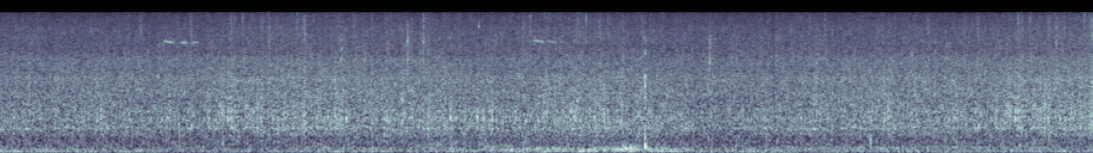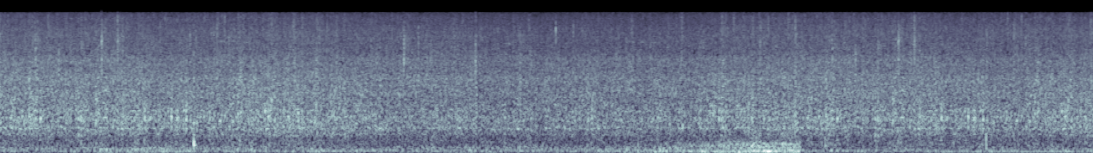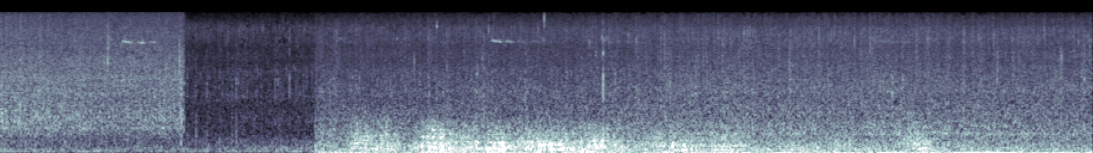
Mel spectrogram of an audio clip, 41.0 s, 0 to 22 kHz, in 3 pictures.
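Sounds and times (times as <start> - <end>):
steady rain hissing: 0.0 - 40.9
low thunder rumbling: 31.3 - 40.9.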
